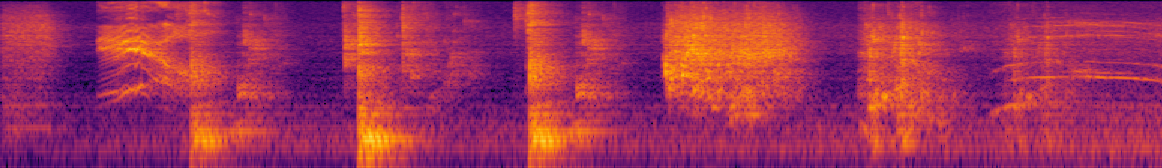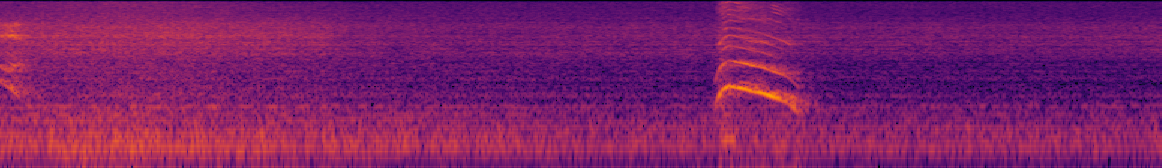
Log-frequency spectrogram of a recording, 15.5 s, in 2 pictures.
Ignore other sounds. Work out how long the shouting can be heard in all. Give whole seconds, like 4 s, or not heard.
3 s.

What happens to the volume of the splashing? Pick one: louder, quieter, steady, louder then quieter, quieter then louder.
quieter.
